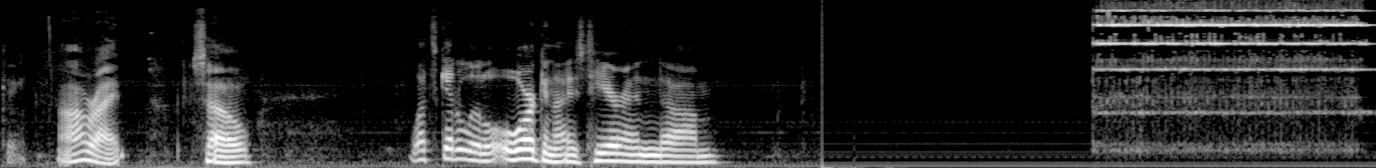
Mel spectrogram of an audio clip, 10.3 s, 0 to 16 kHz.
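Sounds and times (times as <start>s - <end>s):
speech: 0.0s - 2.0s, 3.1s - 5.5s
telephone ringing with a loud bright buzzing bell: 8.2s - 10.3s.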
